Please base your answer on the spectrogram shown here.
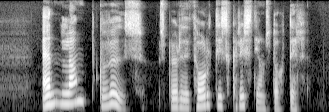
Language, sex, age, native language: Icelandic, female, 50-59, Icelandic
